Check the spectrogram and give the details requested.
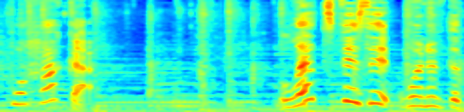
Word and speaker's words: Oaxaca: Spaniard conquered the region the word was transliterated to a more common Spanish pronunciation known as Waka let's visit one of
